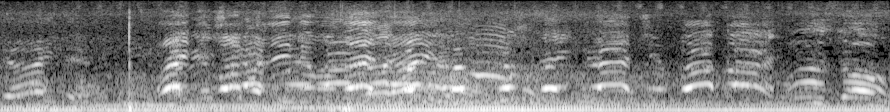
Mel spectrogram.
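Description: Football players calling and shouting to one another across the pitch during a practice match: many short calls from several voices, overlapping, over a steady low hum. A single sharp thump, such as a ball kick, about two-thirds of a second in.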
